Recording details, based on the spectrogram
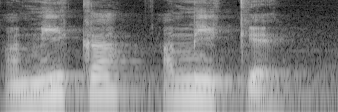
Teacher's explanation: o C tem que ser trocado por CH para manter o som duro, velar, oclusivo.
